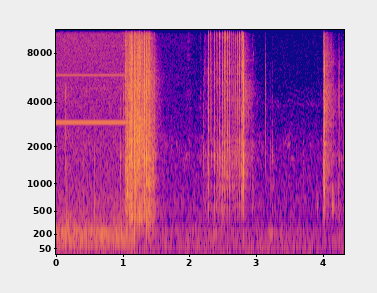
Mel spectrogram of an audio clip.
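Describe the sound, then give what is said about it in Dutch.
Camera shutter clicking in three separate bursts with quiet gaps between: the second is a rapid rattling series, and the last is a single short click. “Klik, klik. Het geluid van een camera.”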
